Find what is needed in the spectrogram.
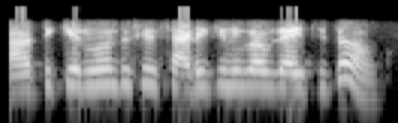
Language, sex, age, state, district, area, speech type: Odia, female, 30-45, Odisha, Ganjam, urban, conversation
